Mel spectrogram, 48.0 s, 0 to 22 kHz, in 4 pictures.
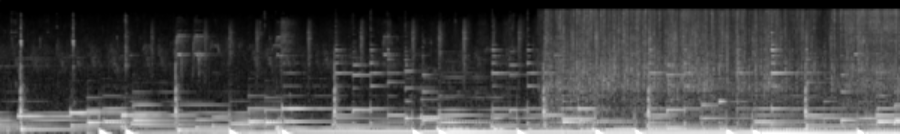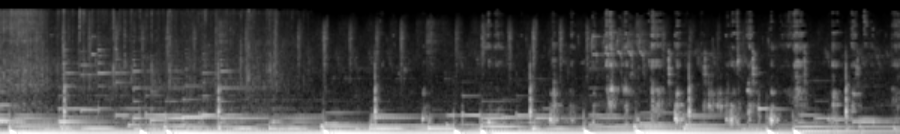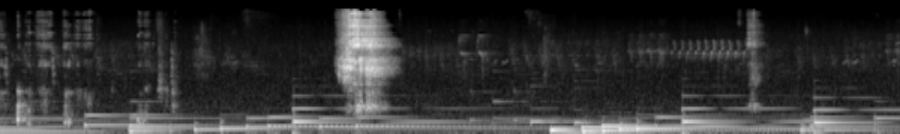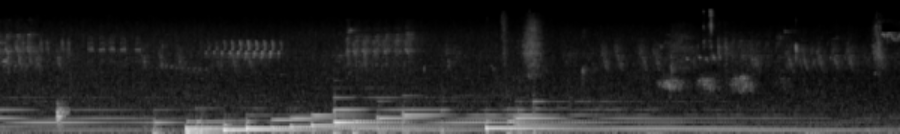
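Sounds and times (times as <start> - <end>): soft background music: 0.0 - 48.0
music with kick-drum beat: 1.3 - 2.0, 3.1 - 4.2, 5.5 - 6.2, 16.3 - 19.2.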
